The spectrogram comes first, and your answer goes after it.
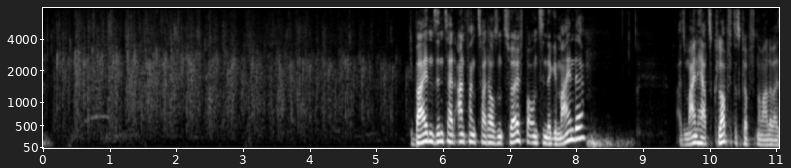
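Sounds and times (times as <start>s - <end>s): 
audience applause: 0.0s - 5.6s
speech: 5.5s - 8.4s, 9.6s - 11.0s.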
